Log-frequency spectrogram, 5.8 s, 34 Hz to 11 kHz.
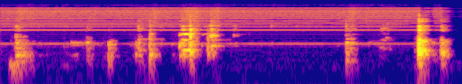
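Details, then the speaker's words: Squier Series Mexican Fender Telecaster, mid-1990s: steady mains-type buzz under plucks and handling, louder on bridge than neck pickup; touching jack or control plate stops it while screws don't, indicating a grounding issue. "oh H there's a grounding issue somewhere right if I touch the Jack Plate buzzing stops"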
